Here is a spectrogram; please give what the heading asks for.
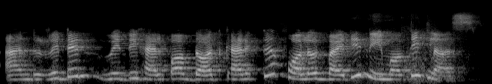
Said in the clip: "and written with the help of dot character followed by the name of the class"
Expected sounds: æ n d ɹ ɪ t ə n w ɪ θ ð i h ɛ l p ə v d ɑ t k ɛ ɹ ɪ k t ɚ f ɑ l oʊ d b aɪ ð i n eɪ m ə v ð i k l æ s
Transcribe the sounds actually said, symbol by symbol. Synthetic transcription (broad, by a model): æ n d ɹ ɪ t ə n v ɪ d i h ɛ l p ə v d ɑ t k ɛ ɹ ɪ k t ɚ f ɑ l oʊ d b aɪ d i n eɪ m ə v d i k l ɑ s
